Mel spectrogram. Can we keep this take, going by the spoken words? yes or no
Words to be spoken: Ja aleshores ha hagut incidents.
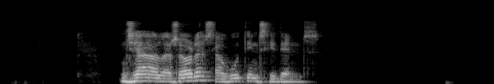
yes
